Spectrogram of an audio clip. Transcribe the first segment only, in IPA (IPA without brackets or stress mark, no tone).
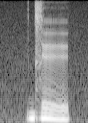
d͡z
